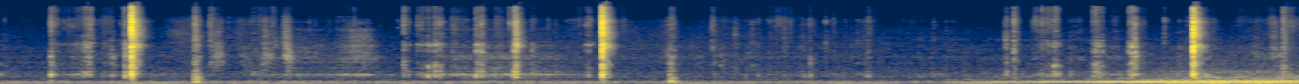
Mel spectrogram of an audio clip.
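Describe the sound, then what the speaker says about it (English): Sharp snips of scissors trimming ribbon ends, a few distinct clicks spaced apart, close up, followed by a low steady hum near the end. "grab your scissors and trim your ends"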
